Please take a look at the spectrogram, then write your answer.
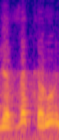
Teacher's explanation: Sebenarnya perkataan yadzakkarun sebagai contohnya, la'allahum yadzakkarun, asal berarti yadzakkarun, kemudian jadi yadzakkarun kerana ta itu diidghamkan dalam zal, kerana dekatnya makhraj kedua-dua perkataan tersebut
